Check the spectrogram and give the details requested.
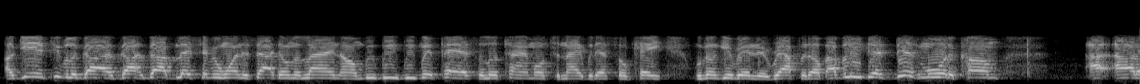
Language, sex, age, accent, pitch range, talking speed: English, male, 20-39, American, 140-165 Hz, 230 wpm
